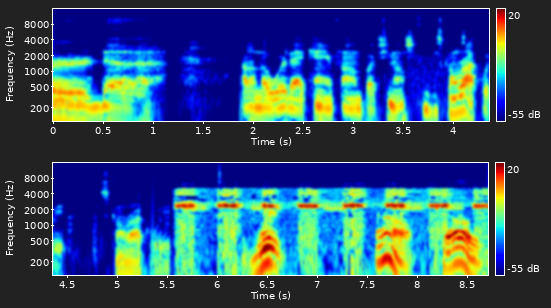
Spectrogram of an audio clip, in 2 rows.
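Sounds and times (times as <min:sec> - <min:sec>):
speech: 0:02.5 - 0:08.7
crickets chirping: 0:05.6 - 0:08.7
frogs croaking: 0:05.6 - 0:08.7.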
